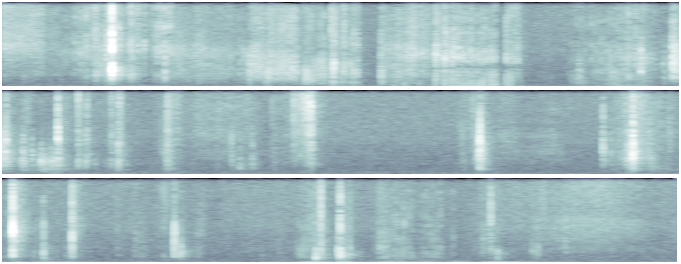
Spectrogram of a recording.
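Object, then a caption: Glossy paper catalog pages. Fingers rub a page of a glossy paper catalog, lift and flip it over, then a palm smooths it down. Soft, dry rustling and crinkling is broken by sharp, bright paper snaps as the page turns and settles.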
